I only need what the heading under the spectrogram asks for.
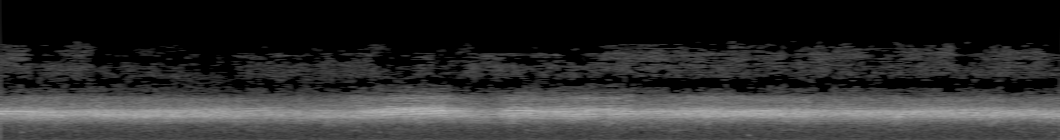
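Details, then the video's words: Japanese summer chorus of male cicadas buzzing with their tymbals: one continuous shrill, high whine, slightly louder midway through, then steady to the end. "Japan Summer Cicada Shrilling"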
